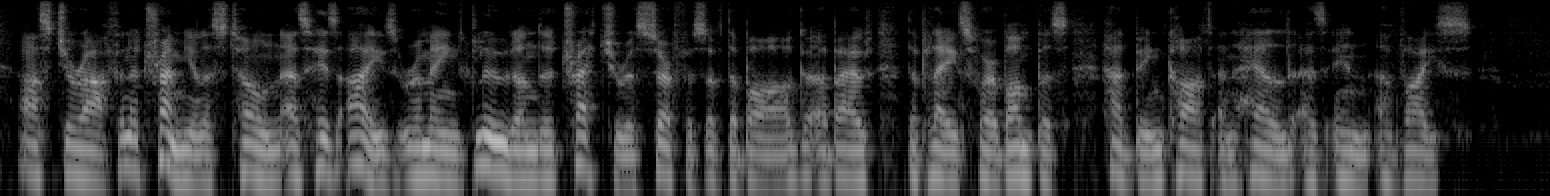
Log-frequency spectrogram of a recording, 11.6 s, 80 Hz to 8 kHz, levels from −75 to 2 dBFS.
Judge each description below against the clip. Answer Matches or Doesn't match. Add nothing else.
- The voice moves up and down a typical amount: Doesn't match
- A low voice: Matches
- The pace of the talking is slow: Doesn't match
